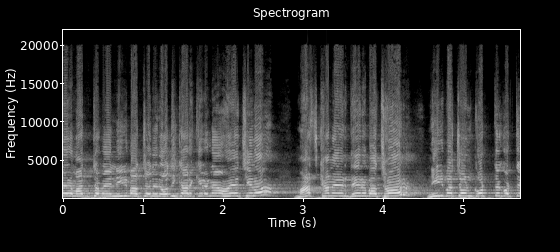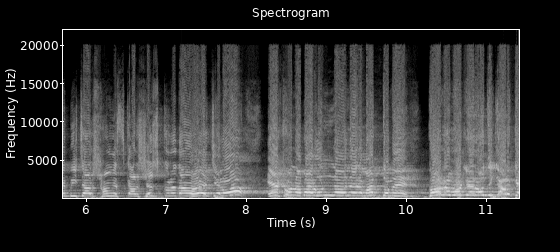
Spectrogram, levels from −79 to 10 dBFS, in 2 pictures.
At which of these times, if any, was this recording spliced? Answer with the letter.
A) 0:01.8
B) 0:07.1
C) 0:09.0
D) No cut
D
